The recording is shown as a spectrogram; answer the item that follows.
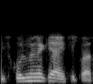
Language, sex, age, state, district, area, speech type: Hindi, male, 30-45, Uttar Pradesh, Chandauli, rural, conversation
